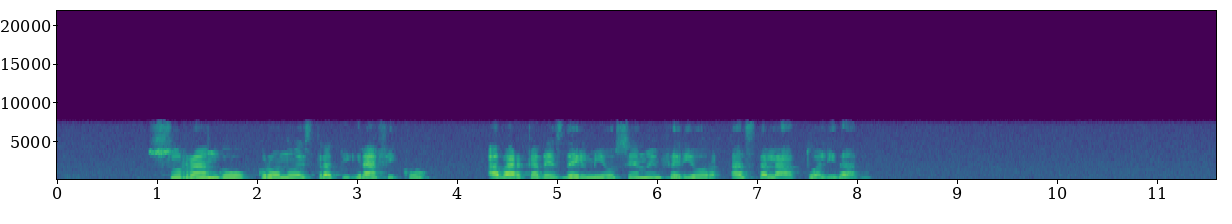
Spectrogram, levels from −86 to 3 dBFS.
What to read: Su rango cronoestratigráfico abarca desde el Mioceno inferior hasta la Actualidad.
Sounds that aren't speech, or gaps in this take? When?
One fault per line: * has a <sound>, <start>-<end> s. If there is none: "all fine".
all fine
